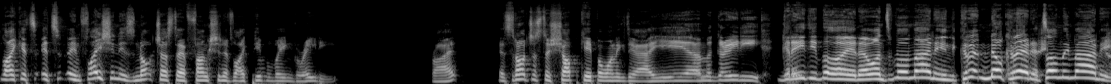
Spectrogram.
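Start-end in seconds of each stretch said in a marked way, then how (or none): 6.5-11.1 alien voice, higher and louder. Explaining inflation, acting out a greedy shopkeeper in a Watto voice. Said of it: "Why did you go full Watto?".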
